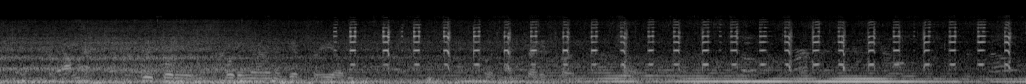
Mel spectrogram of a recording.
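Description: XP Deus metal detector with an X35 coil, in a deep full-tones program, sounding its target tones as the coil sweeps over a clad half dollar buried almost 11 inches deep. It starts a few seconds in as a fast, regular run of short high beeps. A steady low drone sits beneath them in the second half. The strong response comes after the machine was switched off and on again.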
